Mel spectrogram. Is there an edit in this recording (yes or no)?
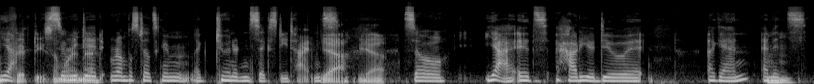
no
